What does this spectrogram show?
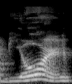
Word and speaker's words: Bjorn: has the what sound bjorn is spelled b j and it has a b y bjorn b y sound and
